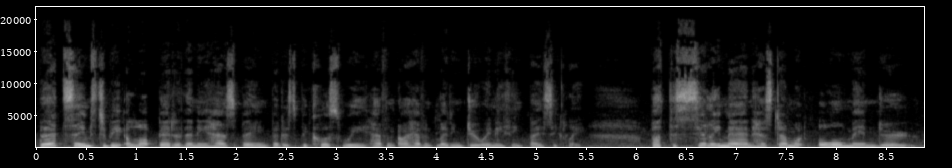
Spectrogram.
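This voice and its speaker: A woman's voice: a little high, a little fast, warm tone, slight background noise. An older woman with an Australian accent chatting casually and effusively to her vlog viewers. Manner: effusive, addresses listeners as darlings. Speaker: vlogger.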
